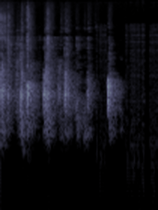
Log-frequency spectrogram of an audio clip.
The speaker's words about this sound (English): Clap for the Lord Jesus. Hallelujah. Thank you, Jesus.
